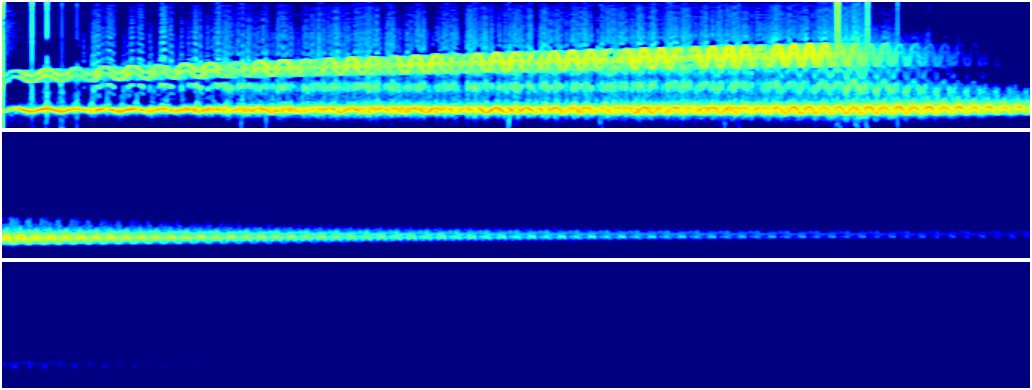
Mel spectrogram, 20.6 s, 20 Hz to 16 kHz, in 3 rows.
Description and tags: space ship echo noise
ship, noise, aliens, mus152, space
